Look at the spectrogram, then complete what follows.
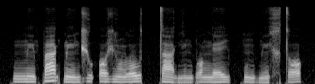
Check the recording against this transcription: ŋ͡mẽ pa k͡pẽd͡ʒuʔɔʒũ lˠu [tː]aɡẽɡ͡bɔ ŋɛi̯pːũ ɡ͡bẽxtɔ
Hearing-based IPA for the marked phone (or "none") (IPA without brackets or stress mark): tː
